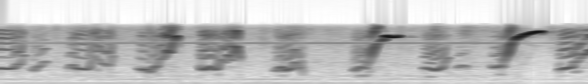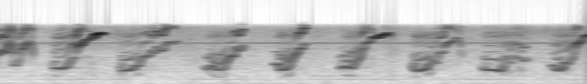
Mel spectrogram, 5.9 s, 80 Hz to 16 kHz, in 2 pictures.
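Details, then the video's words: While eating, Butterscotch, a baby female guinea pig of about 10 days, utters loud whistled squeaks that slide steeply upward, roughly one or two each second, a few reaching especially high, over a faint mains-like hum. "My baby cavy butterscotch making noise"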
